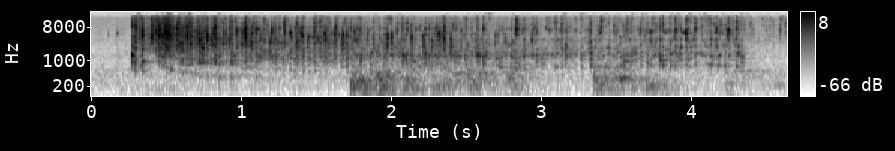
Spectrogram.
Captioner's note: liquid trickling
